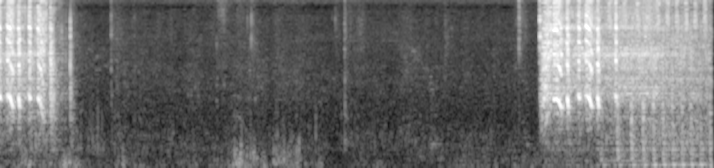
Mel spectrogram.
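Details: Kawasaki Ninja project bike with a fuel splitter installed on the carburetors: brief ragged bursts that catch and die, then uneven stumbling idle with sputters, flooding again with the inner carburetor dumping fuel. Rough running; owner blames the carburetors.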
